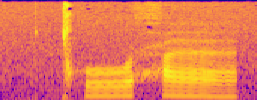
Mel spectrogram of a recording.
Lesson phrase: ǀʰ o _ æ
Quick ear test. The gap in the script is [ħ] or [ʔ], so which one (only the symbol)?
ħ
